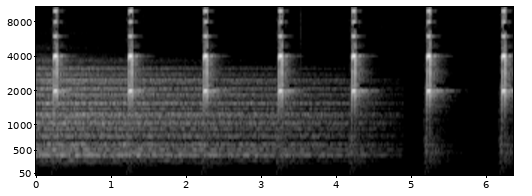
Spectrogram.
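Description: Countdown intro music: a short, sharp ping sounds once a second, six times, marking each number of the countdown, over a sustained chord that fades out about five seconds in. After that only the pings remain.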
